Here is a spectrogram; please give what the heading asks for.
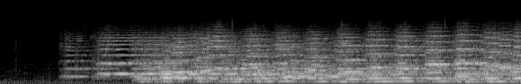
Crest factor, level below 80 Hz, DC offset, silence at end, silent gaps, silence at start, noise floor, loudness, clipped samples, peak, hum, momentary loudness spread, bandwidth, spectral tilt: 14 dB; -56 dBFS; 0.3%; 0 s; none; 0.6 s; -54 dBFS; -20 LUFS; under 0.1%; -8 dBFS; none; 7 LU; 9 kHz; -6.5 dB/octave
